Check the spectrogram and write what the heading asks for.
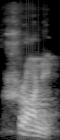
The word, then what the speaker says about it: chronic: Okay, so we don't say the H, we just say chronic. We write the H, but we don't pronounce it. So the correct way to pronounce this word is chronic.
